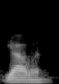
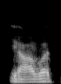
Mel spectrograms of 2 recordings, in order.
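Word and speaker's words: यावत्: न पते अनुमृत्यु यावन आई am sorry last word you should pronounce cess Yadav okay that is the root word if आई am correct थोड़ा नीचे देखो या word क्या है यावन यावत है यावत विल बिकम यावत यस यावत इज करेक्ट है प्रभु जी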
